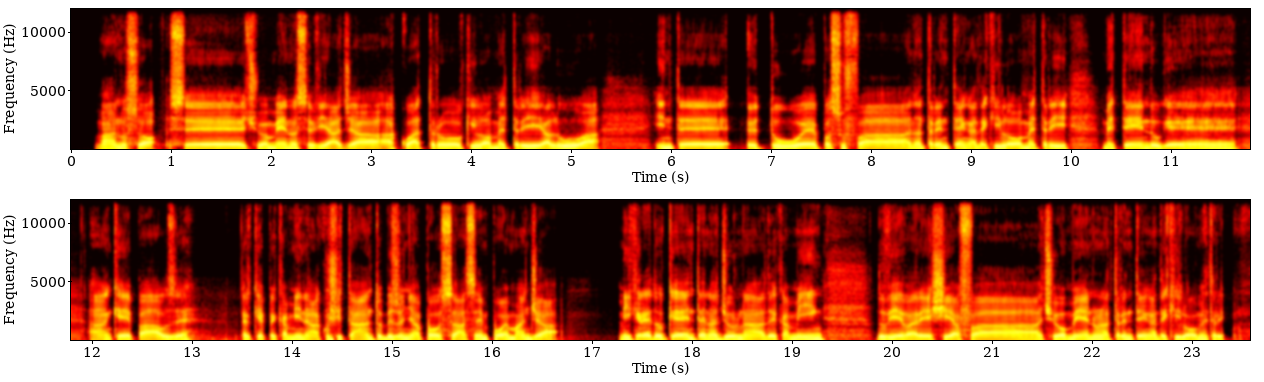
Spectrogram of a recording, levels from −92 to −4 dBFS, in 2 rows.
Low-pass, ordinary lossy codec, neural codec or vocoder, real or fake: none; none; none; real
